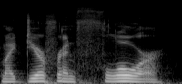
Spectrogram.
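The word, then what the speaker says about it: Fleur: Got to build things up, not tear them down like my dear friend Floor. Is that how you pronounce that? F-L-E-U-R? Floor? Fleu.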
